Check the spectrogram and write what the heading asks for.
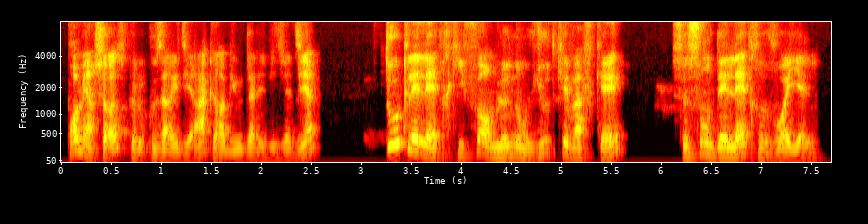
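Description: Guy giving a torah lesson on camera, lively, lots of euh and restarts. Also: mid-range voice, normal speed. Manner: lively, with many restarts and filler sounds. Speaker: Torah teacher.

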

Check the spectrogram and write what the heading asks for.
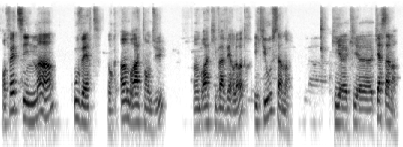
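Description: A man teaching a filmed Torah lesson, lively, with many restarts and fillers. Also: medium pitch, a little slow.

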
